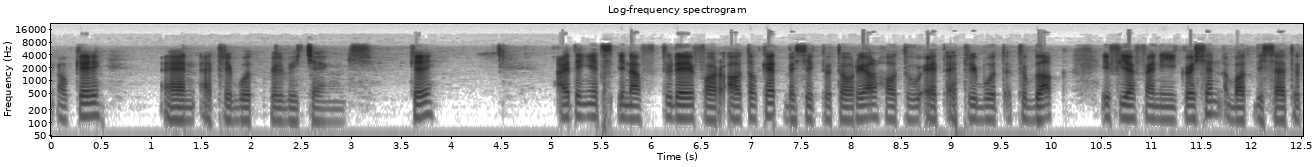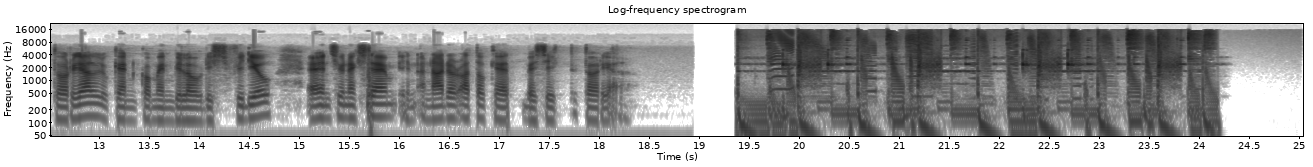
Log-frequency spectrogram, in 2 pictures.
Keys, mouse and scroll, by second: 3.2-3.8 scroll down 1, 3.8 middle click, 4.1-4.6 scroll up 1, 4.6 middle click.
